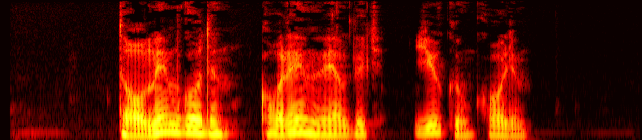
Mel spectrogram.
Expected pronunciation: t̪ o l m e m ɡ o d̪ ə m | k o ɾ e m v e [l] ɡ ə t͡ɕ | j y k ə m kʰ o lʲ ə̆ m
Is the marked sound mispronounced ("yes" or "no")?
no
